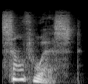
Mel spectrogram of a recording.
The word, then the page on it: southwest: British English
